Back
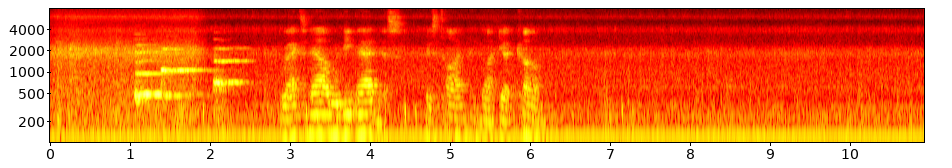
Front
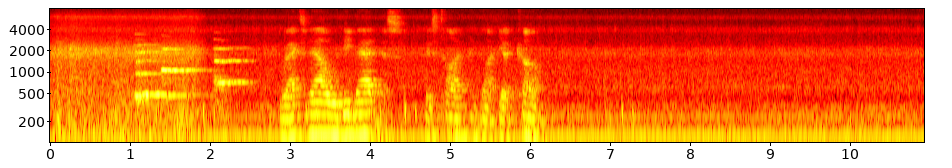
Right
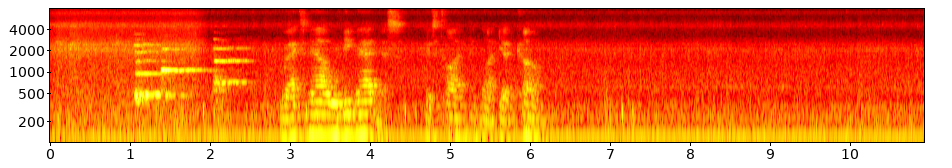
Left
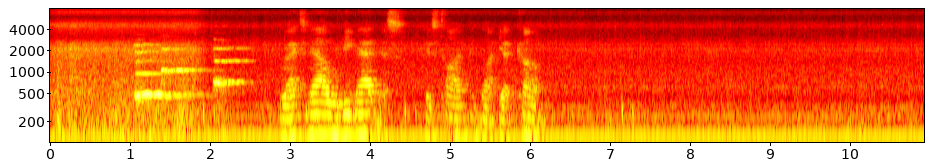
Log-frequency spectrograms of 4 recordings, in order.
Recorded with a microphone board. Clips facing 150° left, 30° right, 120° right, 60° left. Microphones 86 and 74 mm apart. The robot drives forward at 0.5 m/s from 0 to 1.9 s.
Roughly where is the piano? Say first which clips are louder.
Back 2 dB, left 1 dB; behind left.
